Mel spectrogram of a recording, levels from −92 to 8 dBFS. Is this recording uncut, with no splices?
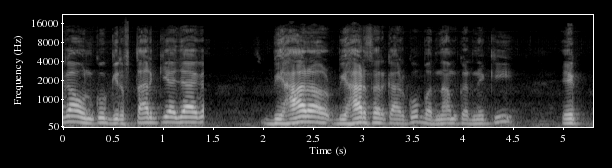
no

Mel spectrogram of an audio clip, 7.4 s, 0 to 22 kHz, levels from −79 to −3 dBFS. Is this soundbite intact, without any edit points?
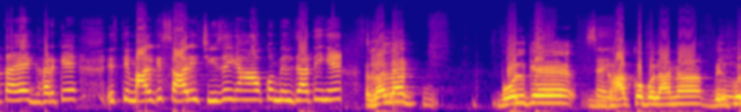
no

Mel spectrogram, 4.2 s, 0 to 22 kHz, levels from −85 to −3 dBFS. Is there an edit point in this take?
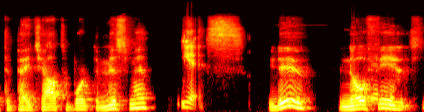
yes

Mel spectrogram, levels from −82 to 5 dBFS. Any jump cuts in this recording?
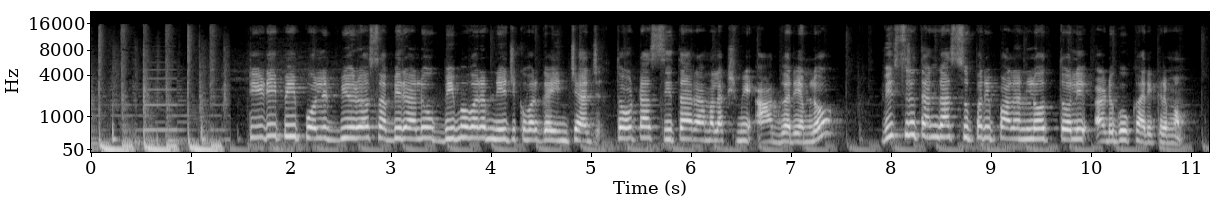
yes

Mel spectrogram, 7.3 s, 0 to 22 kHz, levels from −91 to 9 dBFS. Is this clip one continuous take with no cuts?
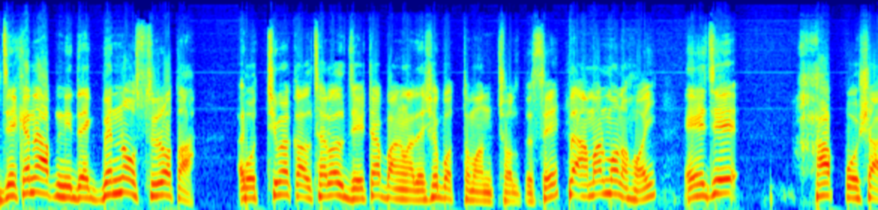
no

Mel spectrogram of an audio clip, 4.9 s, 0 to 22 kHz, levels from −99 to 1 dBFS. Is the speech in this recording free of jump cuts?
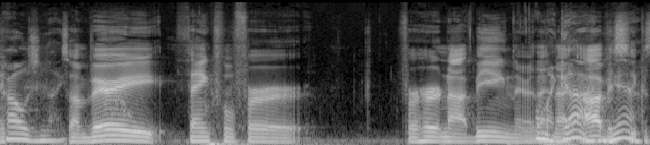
yes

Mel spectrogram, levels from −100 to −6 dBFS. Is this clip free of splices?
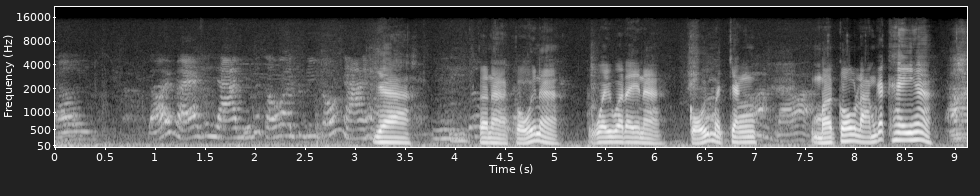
yes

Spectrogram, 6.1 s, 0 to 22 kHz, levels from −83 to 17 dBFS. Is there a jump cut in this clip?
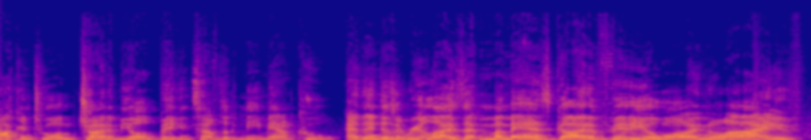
yes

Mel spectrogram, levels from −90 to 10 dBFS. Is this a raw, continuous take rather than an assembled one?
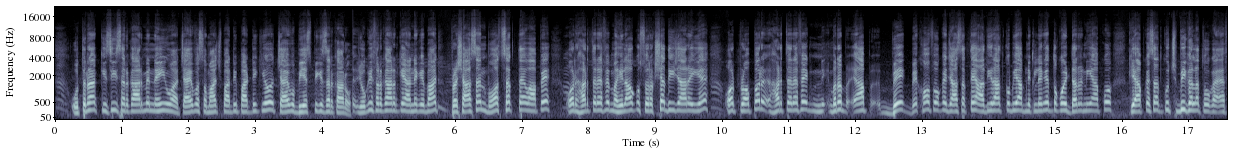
no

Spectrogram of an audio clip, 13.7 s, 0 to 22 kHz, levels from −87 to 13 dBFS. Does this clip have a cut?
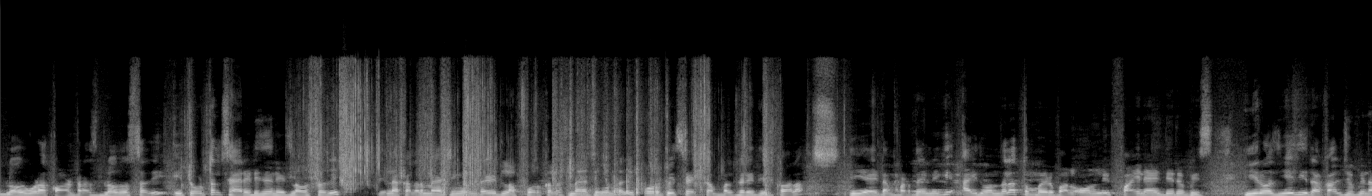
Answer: no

